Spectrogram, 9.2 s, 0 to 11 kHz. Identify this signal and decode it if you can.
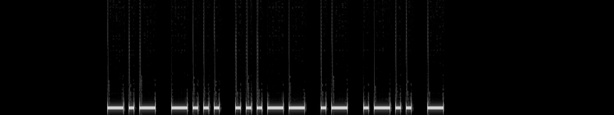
Morse code, heard as a keyed tone, about 15 wpm, 700 Hz. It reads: KB3ALT
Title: USA Call Signs - 6 Characters - Repeated 3x - 15wpm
